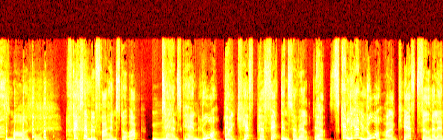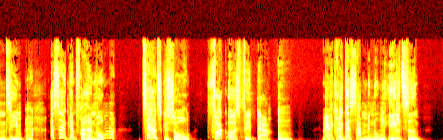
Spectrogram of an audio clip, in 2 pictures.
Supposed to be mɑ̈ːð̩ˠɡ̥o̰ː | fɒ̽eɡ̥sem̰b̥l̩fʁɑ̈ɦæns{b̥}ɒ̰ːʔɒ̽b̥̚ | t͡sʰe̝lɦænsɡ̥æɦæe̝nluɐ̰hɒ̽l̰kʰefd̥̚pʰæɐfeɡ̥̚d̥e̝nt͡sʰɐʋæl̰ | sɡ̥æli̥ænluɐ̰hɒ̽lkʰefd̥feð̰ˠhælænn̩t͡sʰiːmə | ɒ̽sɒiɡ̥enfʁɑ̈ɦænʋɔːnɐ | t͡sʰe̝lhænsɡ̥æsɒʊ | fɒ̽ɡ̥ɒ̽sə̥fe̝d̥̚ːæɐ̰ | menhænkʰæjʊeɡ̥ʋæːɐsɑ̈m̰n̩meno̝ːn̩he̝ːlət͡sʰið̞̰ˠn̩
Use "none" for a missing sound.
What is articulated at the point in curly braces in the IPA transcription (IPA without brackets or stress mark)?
d̥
